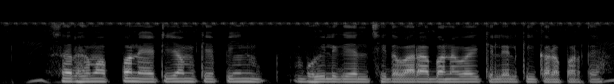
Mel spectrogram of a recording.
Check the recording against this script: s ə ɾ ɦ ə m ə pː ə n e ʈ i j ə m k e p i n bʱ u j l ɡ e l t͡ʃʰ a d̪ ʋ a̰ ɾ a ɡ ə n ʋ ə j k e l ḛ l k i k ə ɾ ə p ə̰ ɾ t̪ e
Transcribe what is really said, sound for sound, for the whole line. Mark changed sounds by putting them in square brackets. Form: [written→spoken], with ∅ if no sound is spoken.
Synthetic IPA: s ə ɾ ɦ ə m ə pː ə n e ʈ i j ə m k e p i n bʱ u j l ɡ e l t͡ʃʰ [a→i] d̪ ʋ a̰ ɾ a [ɡ→b] ə n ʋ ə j k e l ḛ l k i k ə ɾ ə p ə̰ ɾ t̪ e

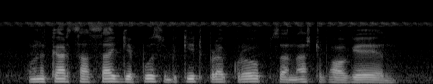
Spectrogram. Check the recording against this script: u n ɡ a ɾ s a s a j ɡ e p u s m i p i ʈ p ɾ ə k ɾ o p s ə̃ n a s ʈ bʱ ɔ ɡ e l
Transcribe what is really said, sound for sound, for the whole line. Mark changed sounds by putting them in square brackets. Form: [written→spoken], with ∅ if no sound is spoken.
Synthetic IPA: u n [ɡ→k] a ɾ s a s a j ɡ e p u s [m→b] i [p→k] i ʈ p ɾ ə k ɾ o p s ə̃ n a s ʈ bʱ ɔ ɡ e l

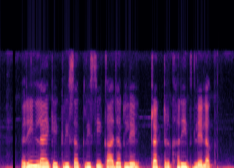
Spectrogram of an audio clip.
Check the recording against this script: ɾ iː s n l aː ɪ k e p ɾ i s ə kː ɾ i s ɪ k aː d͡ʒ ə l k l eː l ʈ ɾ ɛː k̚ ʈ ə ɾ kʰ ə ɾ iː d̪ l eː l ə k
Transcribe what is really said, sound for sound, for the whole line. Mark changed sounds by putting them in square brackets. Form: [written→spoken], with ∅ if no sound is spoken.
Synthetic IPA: ɾ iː [s→∅] n l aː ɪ k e [p→k] ɾ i s ə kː ɾ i s [ɪ→i] k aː d͡ʒ ə [l→∅] k l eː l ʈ ɾ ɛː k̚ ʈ ə ɾ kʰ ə ɾ iː d̪ l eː l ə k

